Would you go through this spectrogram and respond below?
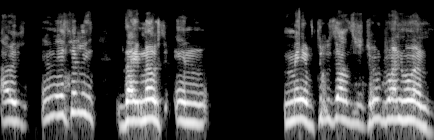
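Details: Adult man with multiple system atrophy that has affected his speech and gait; dysarthria.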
